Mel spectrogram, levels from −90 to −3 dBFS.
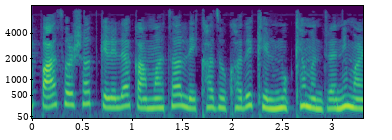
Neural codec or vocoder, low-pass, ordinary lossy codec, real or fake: none; 7.2 kHz; none; real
